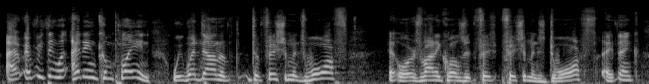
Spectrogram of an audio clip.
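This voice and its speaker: High-pitched, animated, exasperated man. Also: brisk. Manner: defensive, exasperated, repeats himself. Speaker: show staffer arguing on air. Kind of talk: heated casual on-air argument.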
